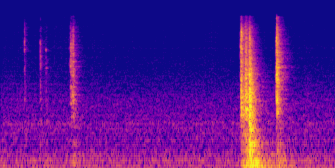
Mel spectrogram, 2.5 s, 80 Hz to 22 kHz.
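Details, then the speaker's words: Zip drive in a modded Apple G4-case Ryzen PC ejecting its disk: a quiet whirr, short mechanical rattle and sharp click as the disk pops out, then it redetects. Normal zip drive eject. "there it goes it ejected should redetect it there we go"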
